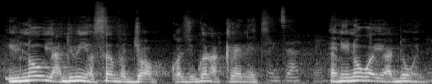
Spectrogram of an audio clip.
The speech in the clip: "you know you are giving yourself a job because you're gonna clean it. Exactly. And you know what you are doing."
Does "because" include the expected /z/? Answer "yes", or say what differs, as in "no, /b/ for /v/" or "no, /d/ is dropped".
no, /s/ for /z/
